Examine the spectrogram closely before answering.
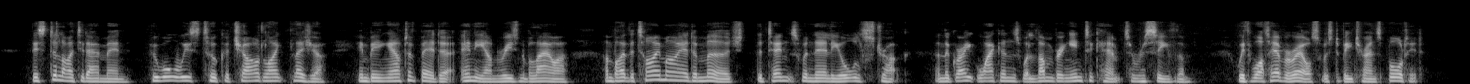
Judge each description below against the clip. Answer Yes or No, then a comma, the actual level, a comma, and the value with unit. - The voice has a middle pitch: Yes, medium, 155 Hz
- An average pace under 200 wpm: No, fast, 205 wpm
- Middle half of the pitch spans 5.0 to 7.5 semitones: No, average, 3.1 semitones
